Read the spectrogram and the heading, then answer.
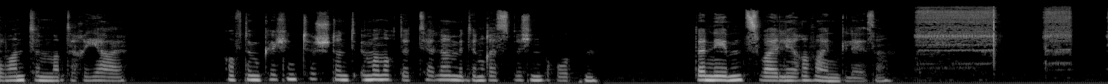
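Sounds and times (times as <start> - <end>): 
speech: 0.0 - 1.4, 2.3 - 6.1, 6.9 - 9.6
mechanical camera shutter bursts as a photographer photographs letters and postcards: 9.2 - 11.0.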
